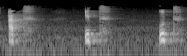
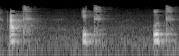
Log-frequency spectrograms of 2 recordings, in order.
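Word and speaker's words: ث: இந்த த இருக்கு பார்த்தீங்களா, அது வந்து ஒரு லைட்டாக ஒரு தெரிக்கிற மாதிரி ஒரு sound, is இஸ் இஸ் இஸ் அப்படின்னு ஒரு விஸ்பரிங் சவுண்டு கொடுக்கணும். அத், இத், உத் அப்படின்னு ஒரு சவுண்டு வருது பார்த்தீங்களா?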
